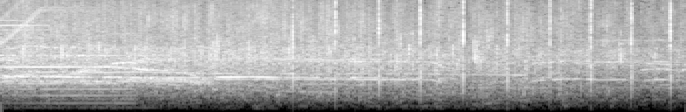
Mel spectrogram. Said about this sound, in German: bitte einen ganz, ganz großen Applaus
